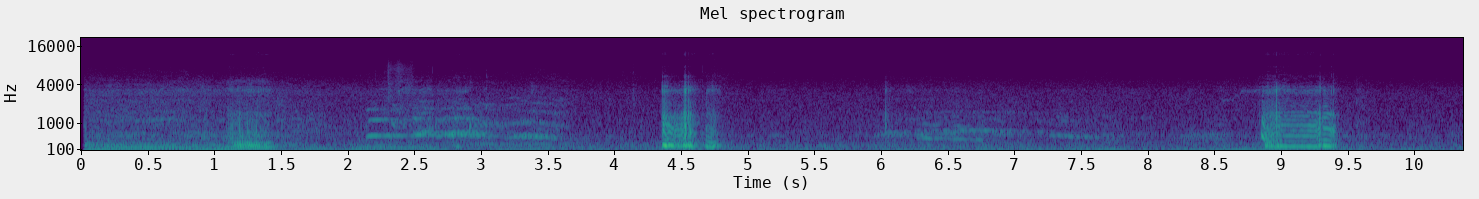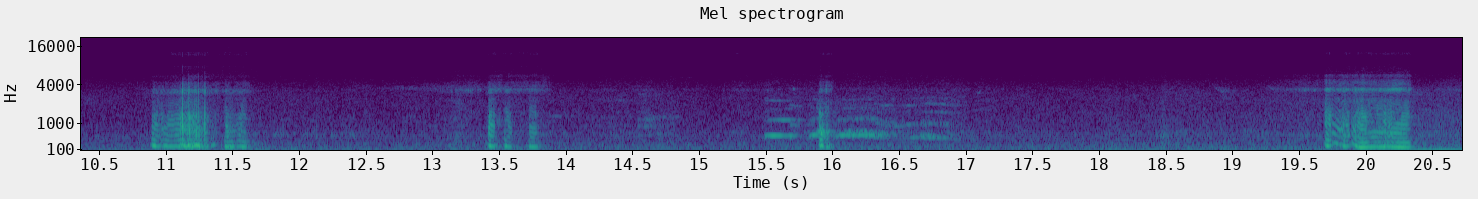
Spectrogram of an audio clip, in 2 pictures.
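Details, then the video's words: A sleeping cat snoring: short raspy, buzzy snore bursts come at a steady rhythm roughly every two to two and a half seconds, with quiet breathing hiss between them and no other clear sounds. "kucing ngorok"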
